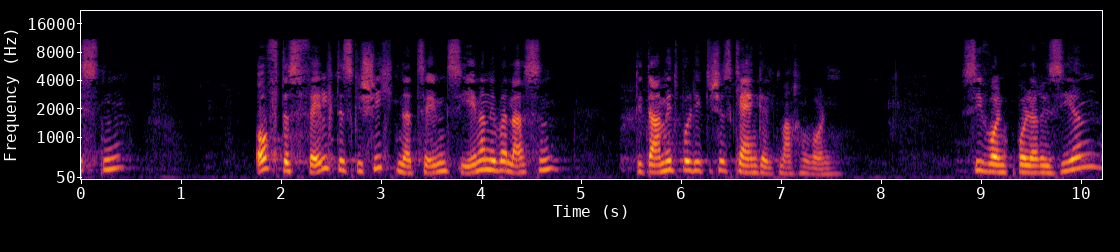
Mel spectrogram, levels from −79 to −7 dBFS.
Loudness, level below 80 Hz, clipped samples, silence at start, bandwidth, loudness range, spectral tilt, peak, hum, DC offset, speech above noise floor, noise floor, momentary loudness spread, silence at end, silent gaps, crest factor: -26 LUFS; -64 dBFS; under 0.1%; 0 s; 11.5 kHz; 3 LU; -4.5 dB/octave; -8 dBFS; none; under 0.1%; 36 dB; -62 dBFS; 12 LU; 0 s; none; 20 dB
